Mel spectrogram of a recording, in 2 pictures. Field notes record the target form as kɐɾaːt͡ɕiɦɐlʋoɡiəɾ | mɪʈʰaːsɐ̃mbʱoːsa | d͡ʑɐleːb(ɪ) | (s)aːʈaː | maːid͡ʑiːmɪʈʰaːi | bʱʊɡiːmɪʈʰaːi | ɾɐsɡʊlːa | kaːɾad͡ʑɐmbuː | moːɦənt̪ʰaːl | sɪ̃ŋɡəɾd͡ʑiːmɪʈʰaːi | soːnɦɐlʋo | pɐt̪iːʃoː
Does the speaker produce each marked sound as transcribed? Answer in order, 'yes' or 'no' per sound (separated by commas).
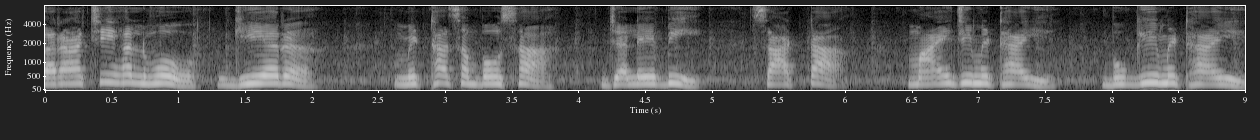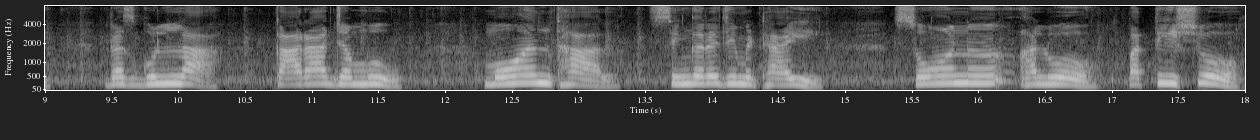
no, yes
